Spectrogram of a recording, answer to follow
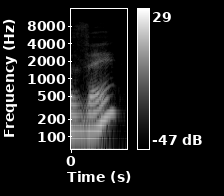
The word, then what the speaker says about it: vais: Je vais, final S not pronounced here, and remember when you combine this A and E together, you get the sound E, so really open.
